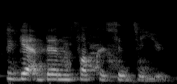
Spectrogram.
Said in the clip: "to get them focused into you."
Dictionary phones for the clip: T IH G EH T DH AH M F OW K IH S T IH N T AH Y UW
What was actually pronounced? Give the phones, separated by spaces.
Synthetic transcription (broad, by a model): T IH G EH T DH AH M F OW K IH S IH N T AH Y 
